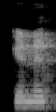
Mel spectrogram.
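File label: "keneker", Malay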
